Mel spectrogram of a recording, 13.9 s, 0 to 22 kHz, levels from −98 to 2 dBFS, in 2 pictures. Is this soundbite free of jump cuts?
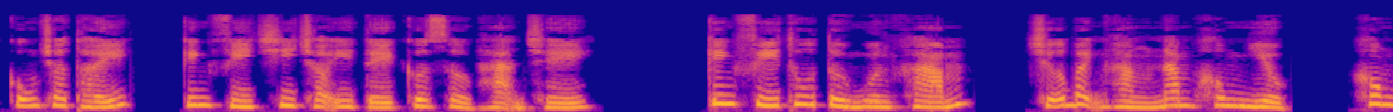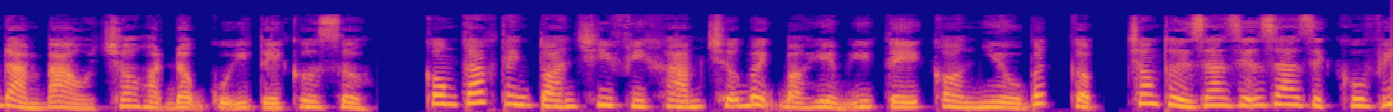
no; 3 cuts; at 2.4 s, 8.9 s, 12.5 s

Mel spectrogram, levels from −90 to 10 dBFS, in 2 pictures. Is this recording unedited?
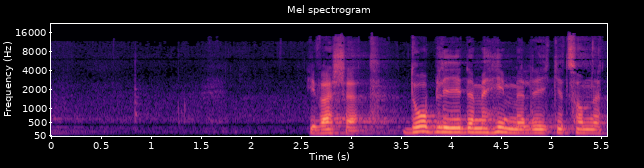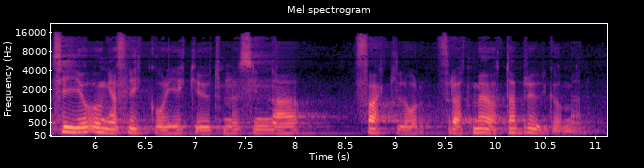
yes; 0 cuts

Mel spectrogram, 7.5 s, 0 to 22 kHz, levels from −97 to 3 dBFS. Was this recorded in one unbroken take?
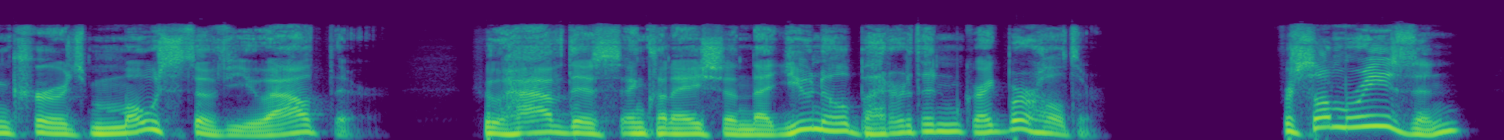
yes; 0 cuts

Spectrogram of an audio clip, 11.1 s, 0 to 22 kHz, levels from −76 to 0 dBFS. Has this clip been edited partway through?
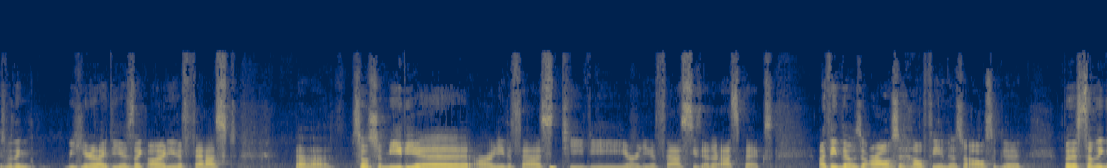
no; 0 cuts

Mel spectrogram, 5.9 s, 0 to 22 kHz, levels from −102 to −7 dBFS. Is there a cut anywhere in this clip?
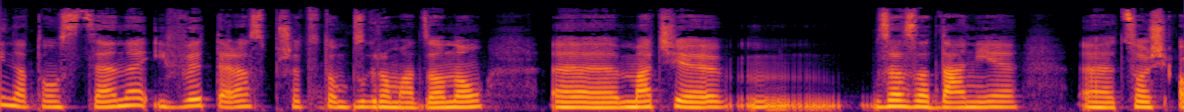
yes; 1 cut; at 1.8 s

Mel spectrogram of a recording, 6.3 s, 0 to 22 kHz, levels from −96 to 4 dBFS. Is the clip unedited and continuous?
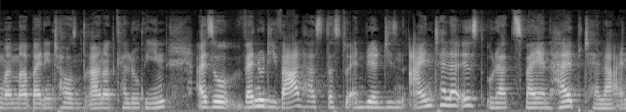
yes; 0 cuts

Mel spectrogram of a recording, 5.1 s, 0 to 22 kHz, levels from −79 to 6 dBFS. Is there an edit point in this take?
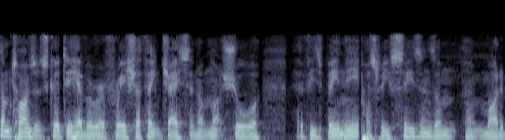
yes; 3 cuts; at 2.8 s, 3.6 s, 3.9 s

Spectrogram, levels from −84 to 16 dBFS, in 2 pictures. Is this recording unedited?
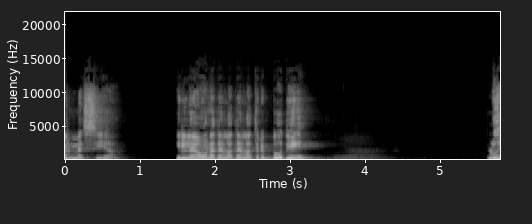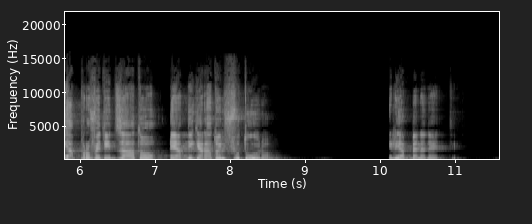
no; 1 cut; at 2.3 s

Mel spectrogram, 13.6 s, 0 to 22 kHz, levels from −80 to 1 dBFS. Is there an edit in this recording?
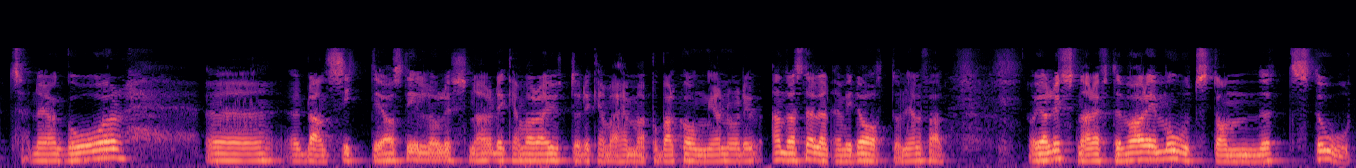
yes; 2 cuts; at 7.6 s, 8.3 s

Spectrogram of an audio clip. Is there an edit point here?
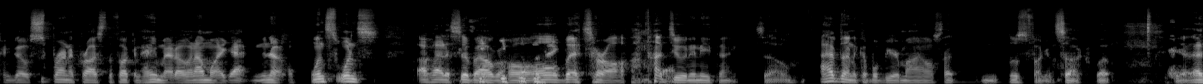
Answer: yes; 2 cuts; at 4.0 s, 7.5 s

